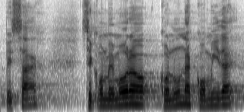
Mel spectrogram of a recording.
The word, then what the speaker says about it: Pesaj: Y bueno, la Pascua hebrea, que ya vimos que es Pesaj, es P-E con acento en la E, S-A-J, Pesaj.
